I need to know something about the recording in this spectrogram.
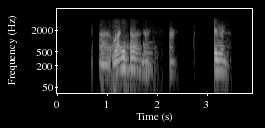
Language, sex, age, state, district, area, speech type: Santali, male, 18-30, West Bengal, Birbhum, rural, conversation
